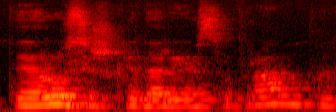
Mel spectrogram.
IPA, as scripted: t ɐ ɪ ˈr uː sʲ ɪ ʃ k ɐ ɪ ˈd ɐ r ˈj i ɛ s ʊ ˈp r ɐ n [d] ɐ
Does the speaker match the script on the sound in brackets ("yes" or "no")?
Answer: no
